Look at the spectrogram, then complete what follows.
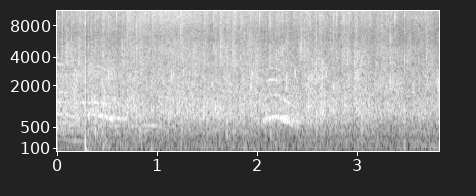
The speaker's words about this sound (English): And as a result of it, God is doing amazing things through Anchor Church. So if you would, uh, give your pastors a hand clap.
